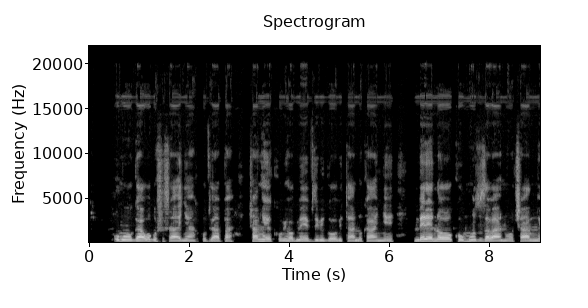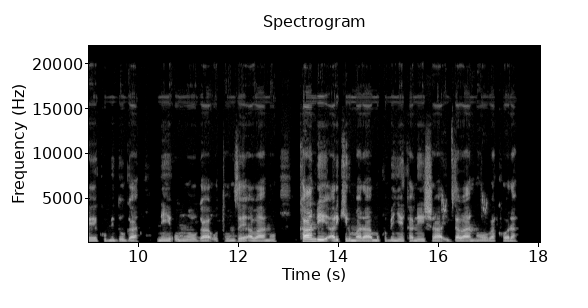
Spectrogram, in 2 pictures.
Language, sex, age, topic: Rundi, male, 36-49, education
